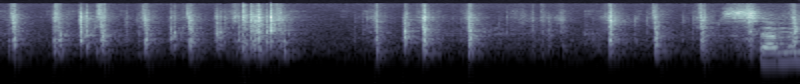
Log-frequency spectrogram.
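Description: A tarot deck being shuffled by hand, the cards flicking and slapping together in a quick run of clicks for about a second and a half. After a short pause come slower, scattered flicks.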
